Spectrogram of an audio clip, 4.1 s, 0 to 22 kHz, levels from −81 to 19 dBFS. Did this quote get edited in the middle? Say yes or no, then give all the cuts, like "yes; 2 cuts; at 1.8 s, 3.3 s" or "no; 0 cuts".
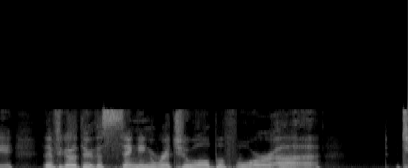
no; 0 cuts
